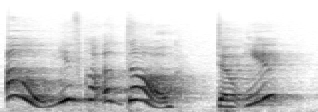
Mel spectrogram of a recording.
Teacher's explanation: So if you say, oh, you've got a dog, don't you? Notice my voice goes up, so that's a genuine question.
